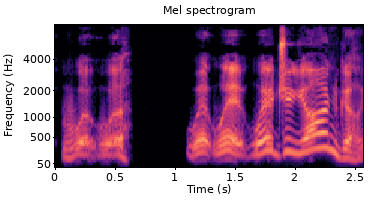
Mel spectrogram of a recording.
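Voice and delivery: high, sputtering stammer; stammering shock. Acted. A figure sputtering at the royal scout's vanished yarn, stammering high. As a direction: trip over the words in disbelief.

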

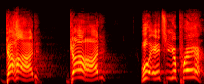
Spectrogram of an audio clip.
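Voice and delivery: loud, high preaching declaration; emphatic proclamation. Real, not acted. Preacher rallies congregation about prayer, loud emphatic proclamation. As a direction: proclaim it forcefully, pausing after each GOD. Rallying congregation after weak amen.

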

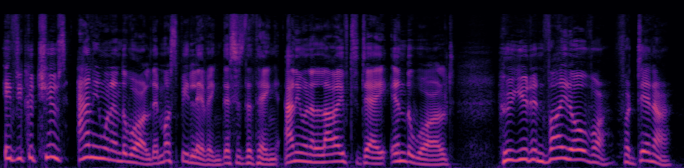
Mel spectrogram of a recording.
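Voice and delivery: normal talking voice

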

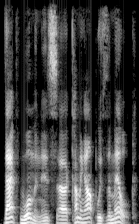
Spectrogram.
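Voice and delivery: plain reading voice

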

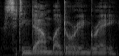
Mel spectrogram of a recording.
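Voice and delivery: ordinary delivery, nothing marked

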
